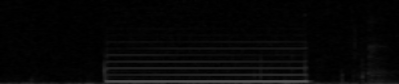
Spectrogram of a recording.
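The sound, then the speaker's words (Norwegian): A single steady ringback tone from an outgoing phone call that goes unanswered, lasting about a second, mid-pitched and slightly buzzy, sounding clearly over a low background hum with no one speaking. “Vi skal prøve å ringe Espen.”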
